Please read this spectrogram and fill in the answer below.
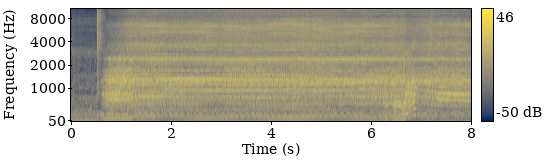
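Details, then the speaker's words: Panworld 100PX-X pump with impeller and fan cover removed, motor spins up to a loud, high, steady whine with a rough rushing edge, then winds down; owner suspects bad bearings. "this is a panworld 100px dash X I've removed them Peller and the fan cover and then attempt to show how loud the pump what I think our bearings are turning on"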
